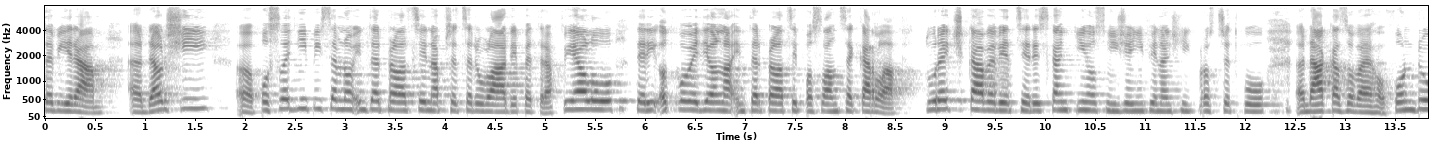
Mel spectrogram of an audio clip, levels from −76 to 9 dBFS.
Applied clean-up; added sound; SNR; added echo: neural mask model Resemble Enhance denoiser.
